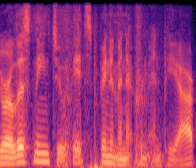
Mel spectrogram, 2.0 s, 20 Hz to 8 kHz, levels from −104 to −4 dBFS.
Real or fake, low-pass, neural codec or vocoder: fake; 7.2 kHz; codec, 16 kHz, 0.5 kbps, X-Codec, HuBERT features, trained on LibriSpeech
